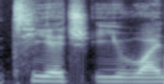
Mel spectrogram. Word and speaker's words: they: 我顺便讲一下，好像呃，我刚刚念这个 they 这个字，那你要注记得，只要有看到 th 的时候，they 是 they，你看到 th 的时候要咬住舌头，不然你会念成很累的累。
